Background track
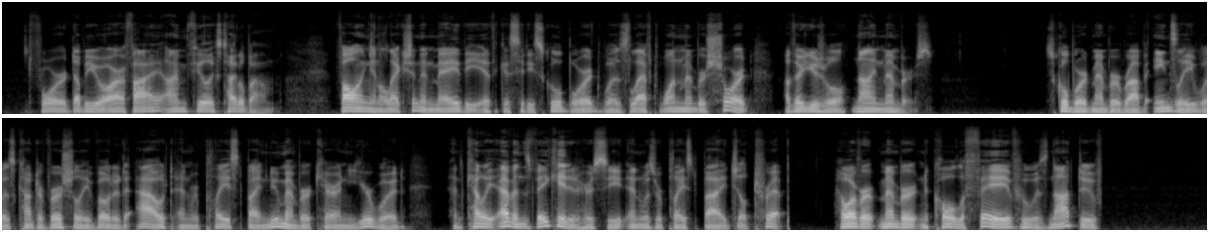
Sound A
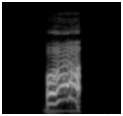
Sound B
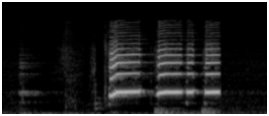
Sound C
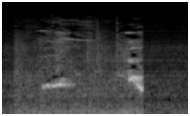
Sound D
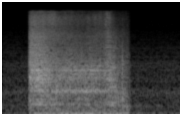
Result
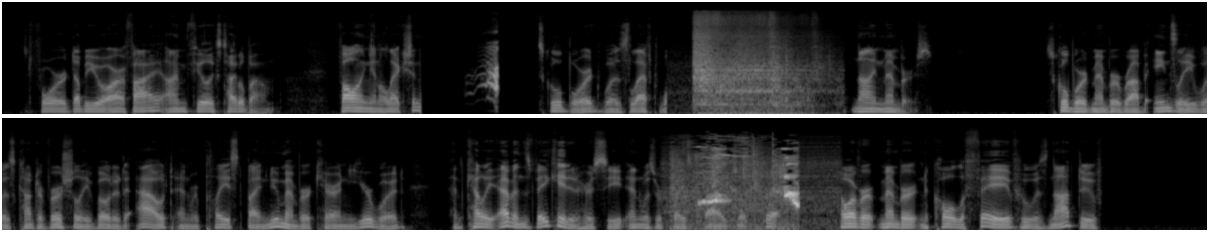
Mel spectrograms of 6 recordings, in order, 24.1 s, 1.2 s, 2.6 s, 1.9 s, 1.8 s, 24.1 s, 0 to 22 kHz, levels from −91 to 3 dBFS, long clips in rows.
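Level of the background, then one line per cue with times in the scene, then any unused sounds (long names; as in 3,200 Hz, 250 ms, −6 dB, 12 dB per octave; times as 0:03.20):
background track −13.5 dB
0:04.18: overwrite with A −2.5 dB + level that may rise only so fast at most 190 dB per second
0:06.64: overwrite with D −7.5 dB + delay that swaps between a low-pass and a high-pass 214 ms, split 1,200 Hz, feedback 53%, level −5.5 dB
0:18.61: mix in C, fades 0.05 s + spectral tilt +2 dB per octave
not used: B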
